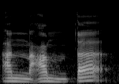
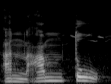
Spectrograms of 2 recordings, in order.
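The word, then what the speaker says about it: أَنْعَمْتَ: shathalladzina an'amta alaihim siratalladzina an'amta harusnya dibaca an'amta kemudian kita membacanya an'amtu Nah itu termasuk kesalahan yang fatal atau besar ya merubah harakat harakat fathah diganti dengan harakat dah an'amta jadi an'amtu ini adalah kesalahan yang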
